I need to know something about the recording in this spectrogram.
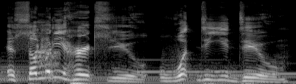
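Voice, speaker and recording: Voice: mid-range voice, very animated, a little slow, over music. A stream host making casual chat, chatty and giggly, asking teasing questions.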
